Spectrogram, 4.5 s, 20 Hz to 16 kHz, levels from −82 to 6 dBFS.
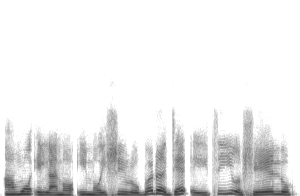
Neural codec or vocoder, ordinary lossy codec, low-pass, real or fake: codec, 16 kHz, 1 kbps, X-Codec, HuBERT features, trained on general audio; Opus, 32 kbps; 7.2 kHz; fake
